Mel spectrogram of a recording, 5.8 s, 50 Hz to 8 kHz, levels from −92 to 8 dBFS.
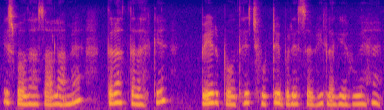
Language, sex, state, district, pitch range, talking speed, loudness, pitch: Hindi, female, Jharkhand, Ranchi, 220-255 Hz, 145 wpm, -18 LUFS, 230 Hz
